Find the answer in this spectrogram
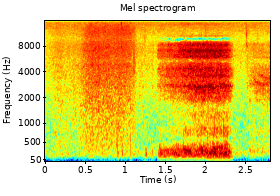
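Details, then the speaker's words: A sleeper is urged to stop snoring: a single harsh, snorting snore of about one second, with faint room noise before and after; snoring. "а Лилю ну посмотри Ну хватит храпеть Посмотри в"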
